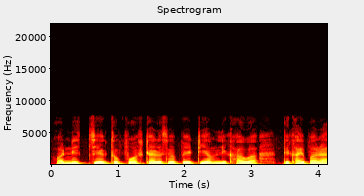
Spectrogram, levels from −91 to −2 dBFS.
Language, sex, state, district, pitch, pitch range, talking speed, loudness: Hindi, male, Jharkhand, Deoghar, 150 Hz, 145-150 Hz, 160 wpm, -13 LUFS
